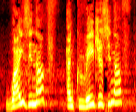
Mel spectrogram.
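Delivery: ordinary talk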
